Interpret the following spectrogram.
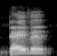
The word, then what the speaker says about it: D4VD: If you guys are not aware, I'm talking about the murder mystery surrounding singer rapper David. I his stage name is D4VD. I never heard pronounced David.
